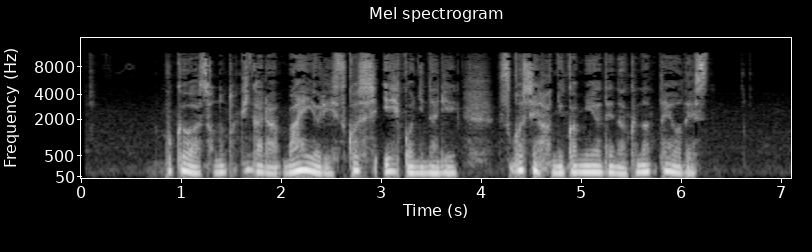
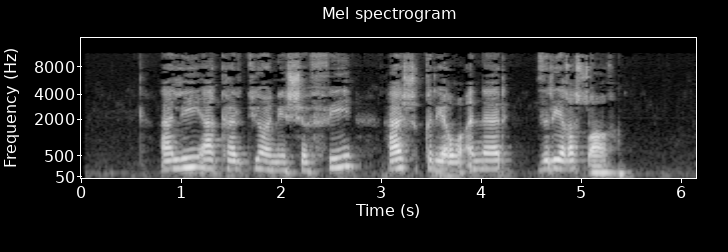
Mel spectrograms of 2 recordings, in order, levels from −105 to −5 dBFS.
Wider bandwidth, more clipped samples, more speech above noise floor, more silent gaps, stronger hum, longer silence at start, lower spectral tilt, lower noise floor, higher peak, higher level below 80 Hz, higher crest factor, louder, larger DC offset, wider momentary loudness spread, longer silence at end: about the same, 11.5 kHz vs 11.5 kHz; neither; first, 47 dB vs 41 dB; neither; neither; about the same, 0.85 s vs 0.8 s; first, -6.5 dB/octave vs -3.5 dB/octave; first, -72 dBFS vs -64 dBFS; second, -12 dBFS vs -4 dBFS; about the same, -56 dBFS vs -54 dBFS; second, 14 dB vs 22 dB; second, -26 LUFS vs -23 LUFS; neither; about the same, 11 LU vs 10 LU; first, 0.85 s vs 0.7 s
